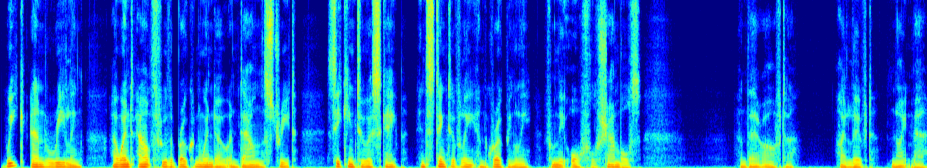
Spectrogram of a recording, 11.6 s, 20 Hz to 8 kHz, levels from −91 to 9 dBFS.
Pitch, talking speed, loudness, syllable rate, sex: 90 Hz, 150 wpm, -20 LUFS, 5.7 syllables/s, male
